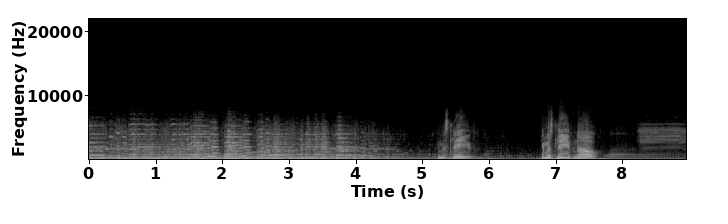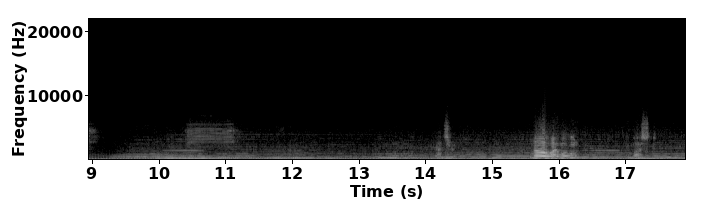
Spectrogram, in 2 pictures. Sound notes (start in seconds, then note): 8.3 doorbell buzzing; 9.8 gentle somber music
